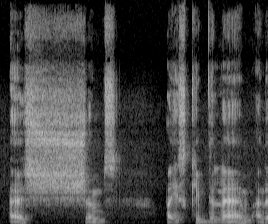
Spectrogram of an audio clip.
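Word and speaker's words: الشمس: name from the world actions we do not pronounce the lamb here I say as shams I skip the lamb and I go right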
